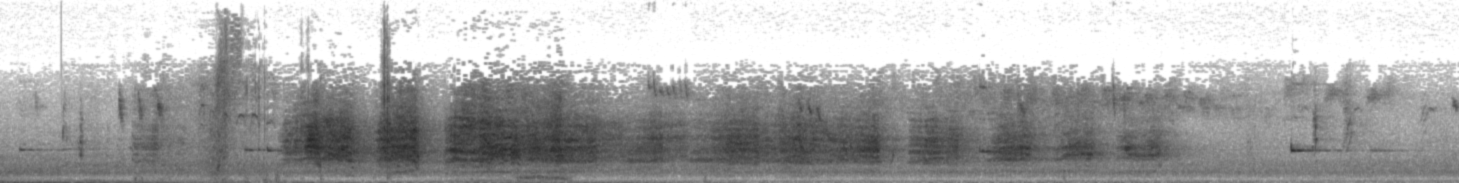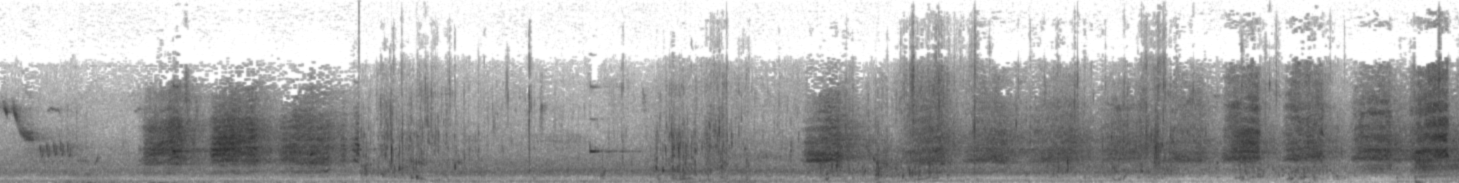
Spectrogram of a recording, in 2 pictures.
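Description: Birds calling in the riverside bush: repeated bursts of rapid, high-pitched notes that come and go in spells, with a couple of short, clear whistles between them.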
